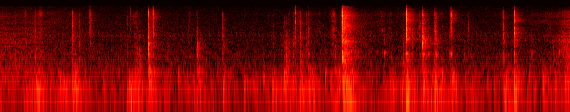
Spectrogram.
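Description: Faint, irregular clicks and light taps of a screwdriver tip and hard plastic toy parts as the tip probes and pries at a red plastic panel that is popped onto the leg with small pegs. The loudest click comes about two and a half seconds in.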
